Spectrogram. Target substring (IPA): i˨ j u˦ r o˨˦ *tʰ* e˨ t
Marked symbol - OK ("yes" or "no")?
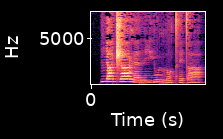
yes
